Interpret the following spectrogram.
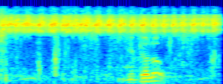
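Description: A steady, high-pitched chorus of insects with a fast pulsing trill, continuous throughout.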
